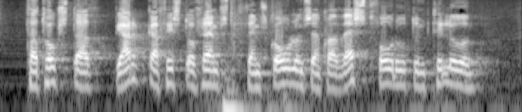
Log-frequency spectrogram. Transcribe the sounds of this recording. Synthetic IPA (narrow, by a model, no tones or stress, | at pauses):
θaðt̪ʰowkst̪aðpjaɾkafɪr̥st̪ɔfɾɛmst̪θejmskoːwlʏmsɛmkʰvaːðvɛst̪foːwɾuːt̪ʏmt̪ʰɪlːʏɣʏm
